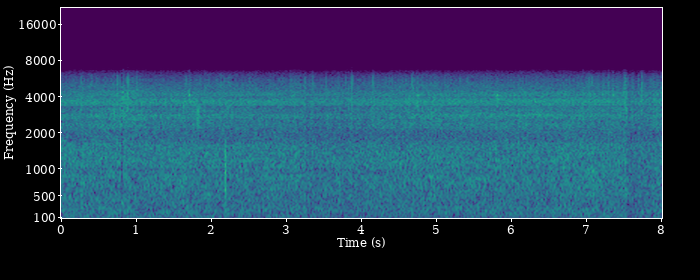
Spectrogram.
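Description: Steady hiss and patter of a jet of water spraying and splashing onto grass.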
